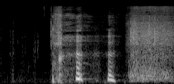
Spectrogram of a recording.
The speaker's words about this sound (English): For all those listeners who hate it when we make a lot of mouth noises, you try eating a Snickers bar without making a lot of noise. I hear it.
